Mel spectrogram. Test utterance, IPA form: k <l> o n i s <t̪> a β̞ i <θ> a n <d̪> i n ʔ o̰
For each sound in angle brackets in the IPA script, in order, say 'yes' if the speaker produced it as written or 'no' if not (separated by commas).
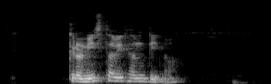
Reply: no, yes, yes, no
